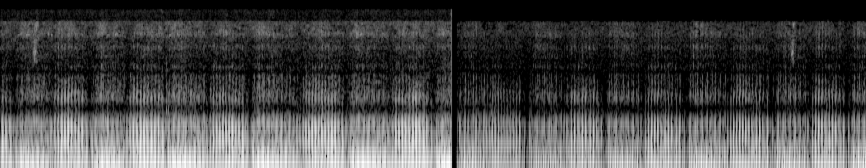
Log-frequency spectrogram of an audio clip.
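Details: Kitten purring, a low throbbing rumble rising and falling with each breath, roughly two pulses per second, with a short break partway through.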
